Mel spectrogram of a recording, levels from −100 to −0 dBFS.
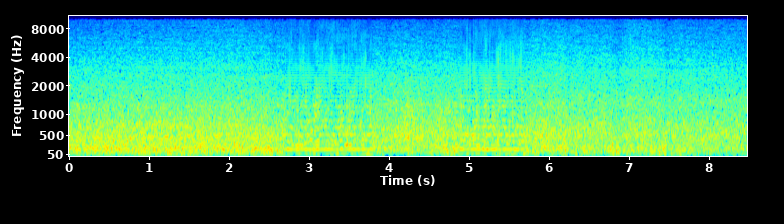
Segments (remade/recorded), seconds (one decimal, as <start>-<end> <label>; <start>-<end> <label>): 0.0-2.7 recorded; 2.7-3.8 remade; 3.8-4.9 recorded; 4.9-5.7 remade; 5.7-8.5 recorded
